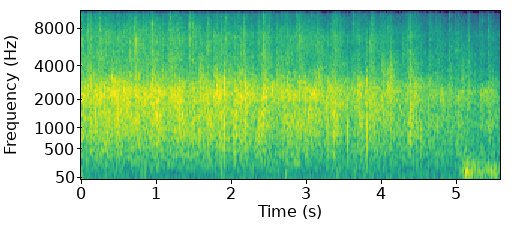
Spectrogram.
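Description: Crowd applause at a launch event for a campaign to end child hunger, sustained, fairly distant clapping from many hands that gradually tapers off toward the end.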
